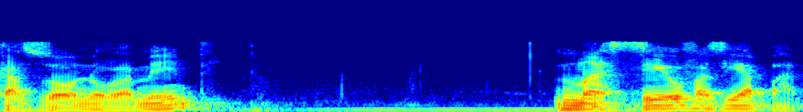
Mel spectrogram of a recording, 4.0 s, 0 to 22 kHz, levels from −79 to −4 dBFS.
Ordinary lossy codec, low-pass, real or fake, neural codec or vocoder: none; 5.4 kHz; real; none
